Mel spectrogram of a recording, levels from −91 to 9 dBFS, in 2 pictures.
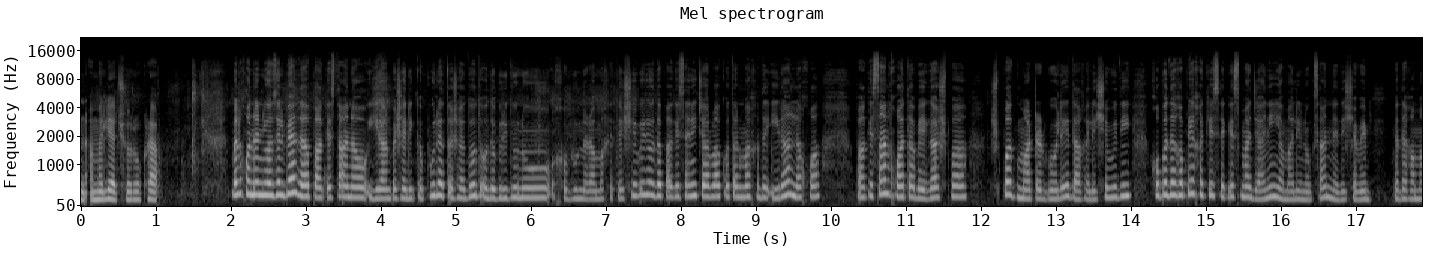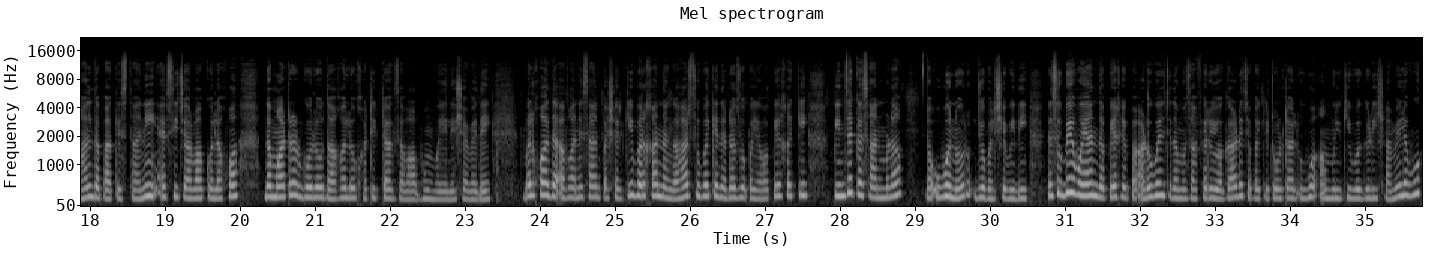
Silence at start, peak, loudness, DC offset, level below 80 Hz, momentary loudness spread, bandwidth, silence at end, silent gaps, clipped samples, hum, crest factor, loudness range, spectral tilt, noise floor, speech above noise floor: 0 s; -14 dBFS; -33 LUFS; under 0.1%; -80 dBFS; 11 LU; 15 kHz; 0.05 s; none; under 0.1%; none; 18 dB; 7 LU; -5.5 dB/octave; -54 dBFS; 21 dB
